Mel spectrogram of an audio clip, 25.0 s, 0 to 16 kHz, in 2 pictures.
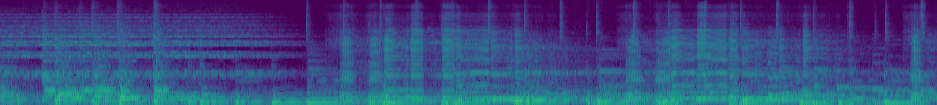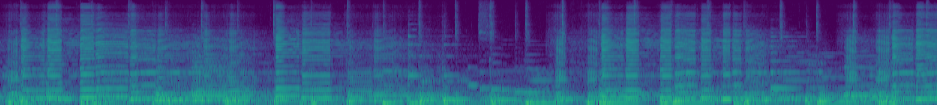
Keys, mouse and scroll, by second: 0.0-4.8 drag, 5.1-6.4 drag, 6.4-8.3 middle drag, 6.4 scroll, 6.6 scroll, 7.4 scroll down 1, 7.5-7.9 scroll down 1, 7.9 scroll down 1, 8.0 scroll, 8.3-12.3 scroll down 31, 11.0-12.3 middle drag, 12.3 click, 13.1 Delete, 14.5 s, 15.1-16.2 middle drag, 15.1 scroll down 3, 15.3 scroll, 16.2-20.2 drag, 20.3-21.6 drag, 23.1-24.9 middle drag, 23.1-23.5 scroll, 24.1-24.7 scroll.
